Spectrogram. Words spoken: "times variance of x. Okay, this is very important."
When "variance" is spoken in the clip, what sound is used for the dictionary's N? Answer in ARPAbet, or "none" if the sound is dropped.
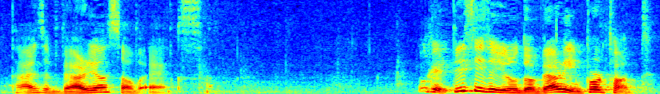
N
